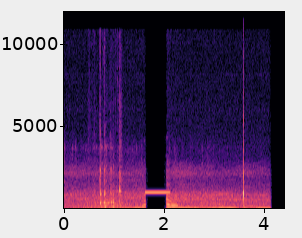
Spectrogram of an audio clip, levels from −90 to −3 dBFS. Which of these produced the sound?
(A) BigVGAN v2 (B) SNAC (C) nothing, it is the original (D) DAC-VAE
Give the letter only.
C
